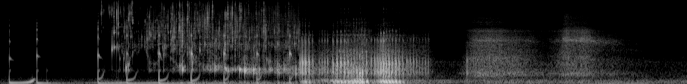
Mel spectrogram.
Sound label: soda snore; fftsplice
